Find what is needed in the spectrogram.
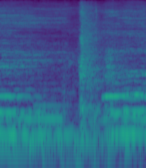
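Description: A woman singing long held notes over a nylon-string classical guitar, with a short hiss a little past a second in.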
